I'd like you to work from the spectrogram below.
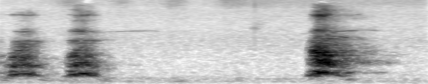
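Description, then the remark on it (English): A dog, scared by a boy in a Megan Halloween costume, barks three times: two quick barks close together, a pause of about a second, then one longer, louder bark. No talking. “You've been scaring a dog, it looks like.”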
